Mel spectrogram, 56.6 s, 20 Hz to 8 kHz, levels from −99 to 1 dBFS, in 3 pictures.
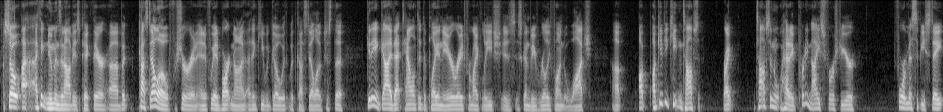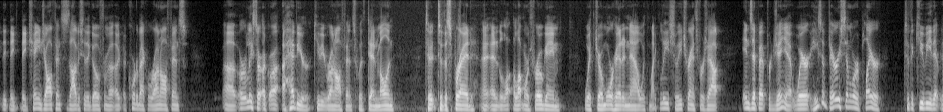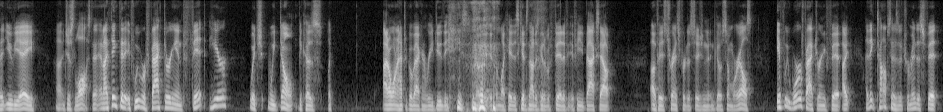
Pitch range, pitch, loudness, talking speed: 100-125 Hz, 110 Hz, -20 LUFS, 225 wpm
